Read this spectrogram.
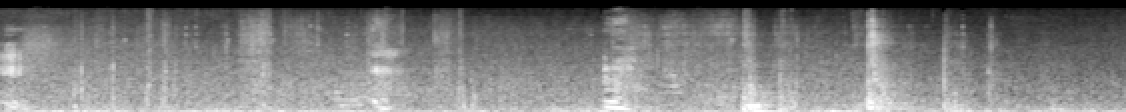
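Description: A man grunts with effort while climbing.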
